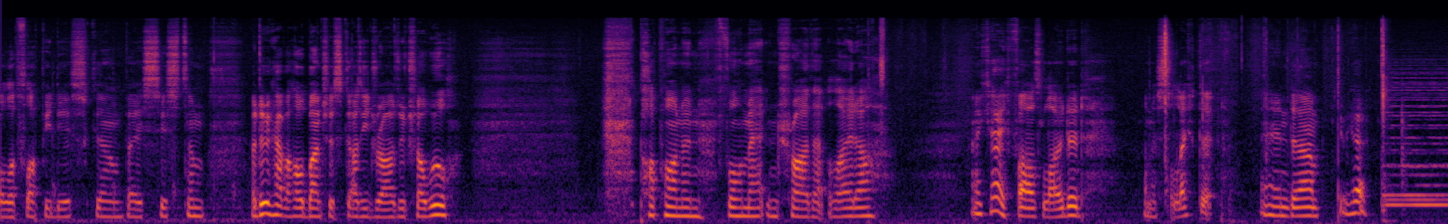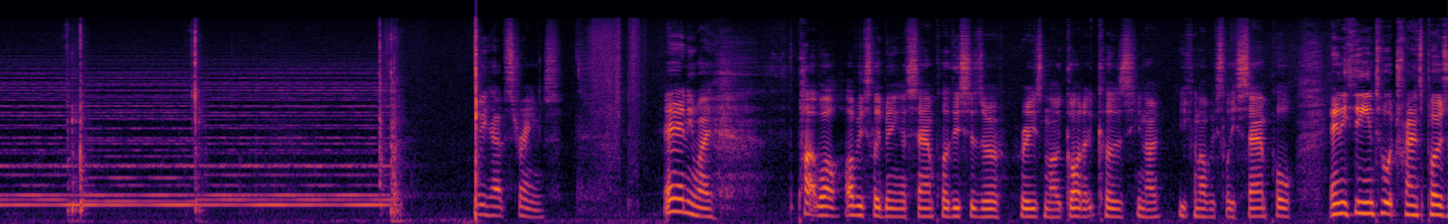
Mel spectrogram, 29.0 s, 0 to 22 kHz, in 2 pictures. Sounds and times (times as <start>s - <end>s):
Speech: 0.0s - 4.6s, 6.3s - 9.0s, 9.7s - 13.8s, 19.2s - 20.2s, 21.1s - 21.7s, 22.4s - 28.9s
Keyboard (musical): 13.8s - 18.6s.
